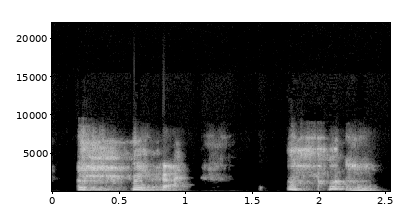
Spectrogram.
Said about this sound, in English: Oh my God, apologies for coughing.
